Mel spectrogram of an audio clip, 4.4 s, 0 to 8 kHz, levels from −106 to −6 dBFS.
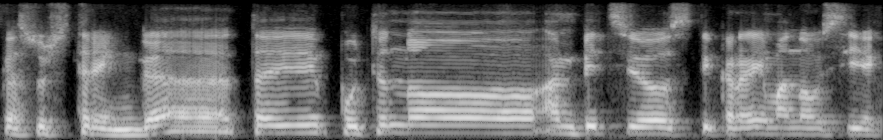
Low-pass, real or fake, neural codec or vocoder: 7.2 kHz; real; none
